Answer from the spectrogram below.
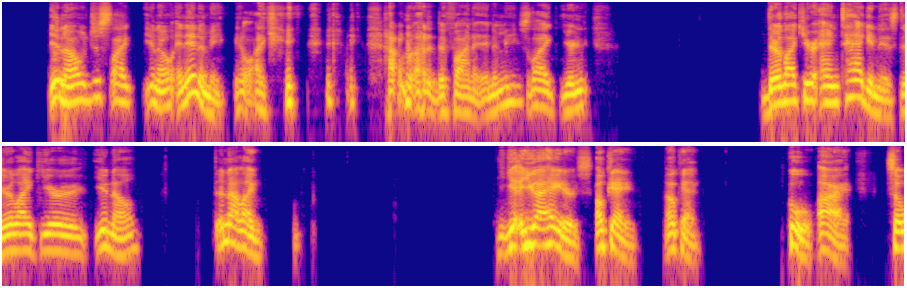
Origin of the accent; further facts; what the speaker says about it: Illinois, United States; He was from Wisconsin, I was from Illinois.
